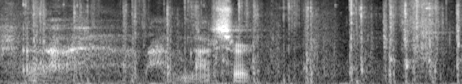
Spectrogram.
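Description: Horse hooves clip-clop in the video game The Last of Us, a steady walking rhythm under close conversation between two voices.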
